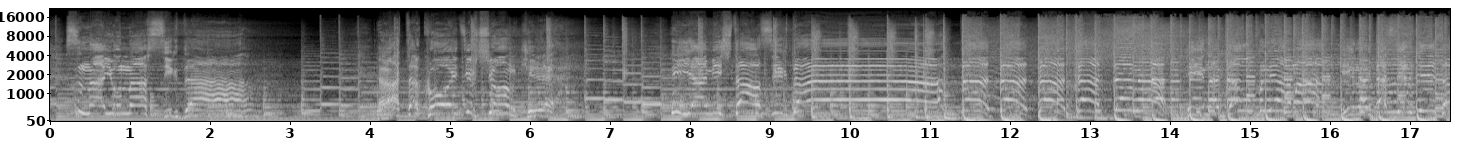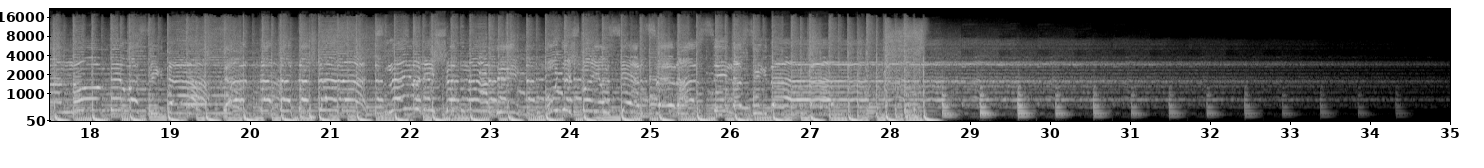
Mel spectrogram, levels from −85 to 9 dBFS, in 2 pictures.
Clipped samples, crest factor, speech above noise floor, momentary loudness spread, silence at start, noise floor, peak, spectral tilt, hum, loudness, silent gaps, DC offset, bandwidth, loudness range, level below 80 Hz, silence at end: under 0.1%; 12 dB; 45 dB; 11 LU; 0 s; -58 dBFS; 0 dBFS; -3.5 dB/octave; none; -11 LUFS; none; under 0.1%; 19 kHz; 6 LU; -20 dBFS; 2.55 s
